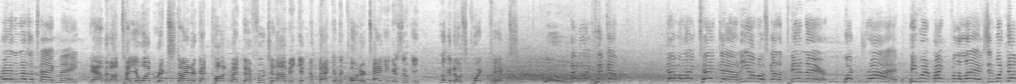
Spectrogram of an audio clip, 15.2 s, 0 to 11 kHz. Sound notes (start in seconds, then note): 9.1 crowd cheering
